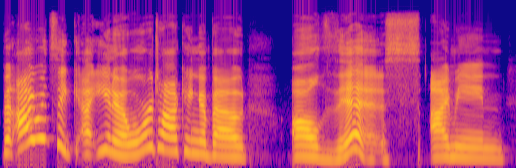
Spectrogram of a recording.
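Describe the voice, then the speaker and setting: High, bright, animated woman hosting. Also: measured pace, smooth, no room sound, studio quality. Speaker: podcast host. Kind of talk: casual podcast chat.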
